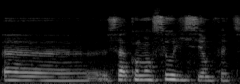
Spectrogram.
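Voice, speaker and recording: Dark, mellow, somewhat breathy female speech in a monotone, flat intonation. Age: 20s. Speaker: YouTuber. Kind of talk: casual chat.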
